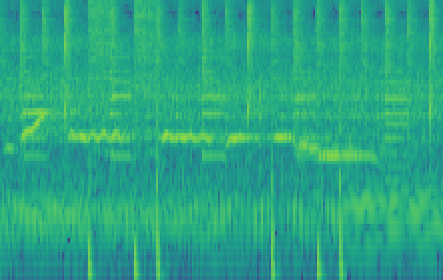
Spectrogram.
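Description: Background music: a high, whistle-like melody with a wavering pitch over a steady drum beat.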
